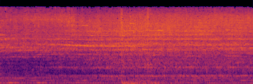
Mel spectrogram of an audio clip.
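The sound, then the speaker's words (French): Coal freight train on a private mining line through the bush, heading toward the ocean: a continuous heavy rumble of rolling wagons with rattling wheel noise, swelling slightly louder midway, with no voices. “Train de charbon comme celui-ci qui traverse le bush en direction de l'océan.”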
